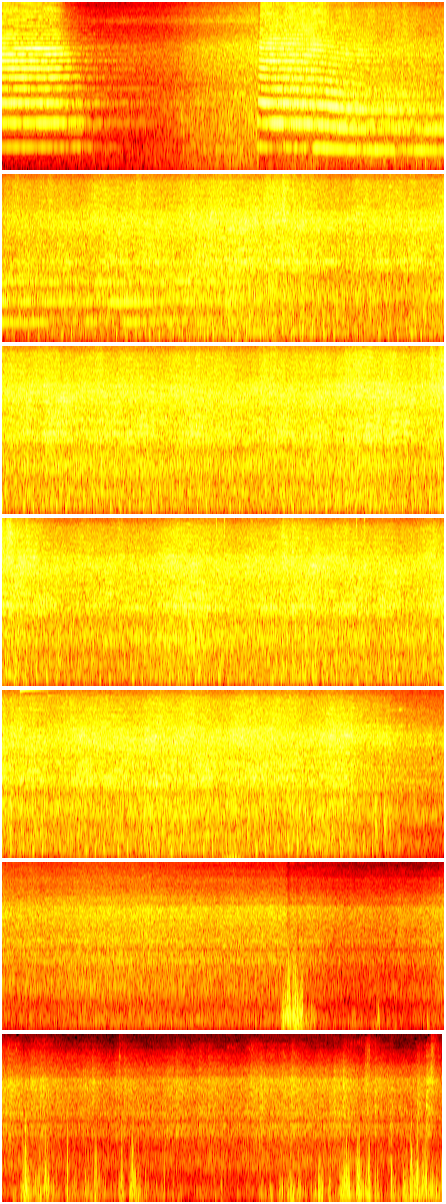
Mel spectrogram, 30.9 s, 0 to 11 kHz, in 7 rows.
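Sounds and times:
locomotive horn: 0.0 - 1.5, 2.6 - 7.0
train wheels rattling on rail: 4.1 - 22.4, 25.9 - 30.9.

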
